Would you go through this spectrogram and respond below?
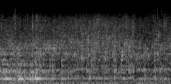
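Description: A toilet flushes in the video game Deponia, a loud close rush and gurgle of water that continues steadily with no talking.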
